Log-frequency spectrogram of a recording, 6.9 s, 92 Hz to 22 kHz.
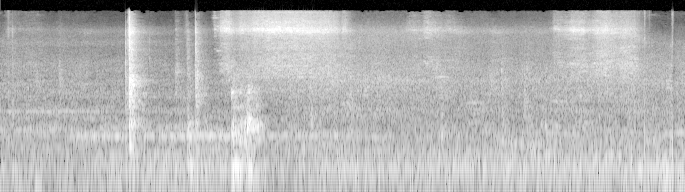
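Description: Steady running noise of a Long Island Rail Road M7 electric railcar, with a sharp latch click about a second in and a clunk and rattle a second later as the restroom door is unlatched and opened.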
